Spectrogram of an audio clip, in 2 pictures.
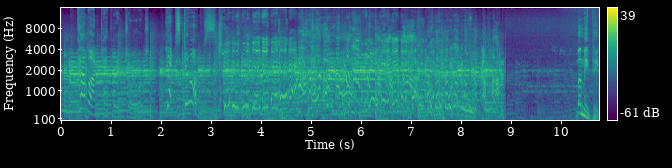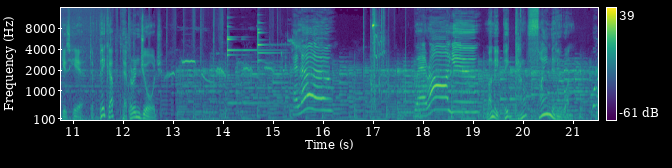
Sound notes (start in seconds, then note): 3.1 all laugh; 14.0 doorbell rings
